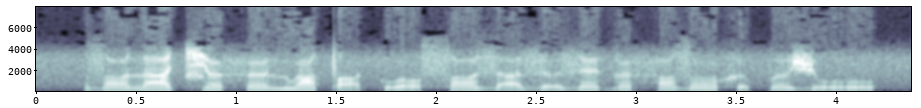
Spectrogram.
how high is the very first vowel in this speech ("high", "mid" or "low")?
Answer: mid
